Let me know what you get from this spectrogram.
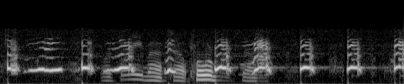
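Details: Puppies about three to four months old baying at hogs: high yelps and barks, interleaved with a man speaking in a low voice, some drawn-out whiny cries.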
